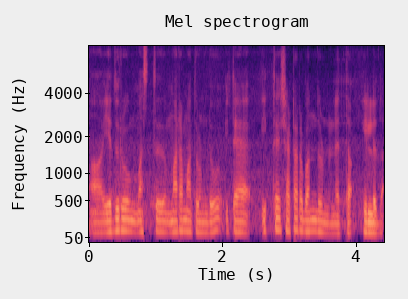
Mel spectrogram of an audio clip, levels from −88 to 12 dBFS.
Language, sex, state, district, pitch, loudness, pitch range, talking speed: Tulu, male, Karnataka, Dakshina Kannada, 115 Hz, -17 LUFS, 105-120 Hz, 205 wpm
